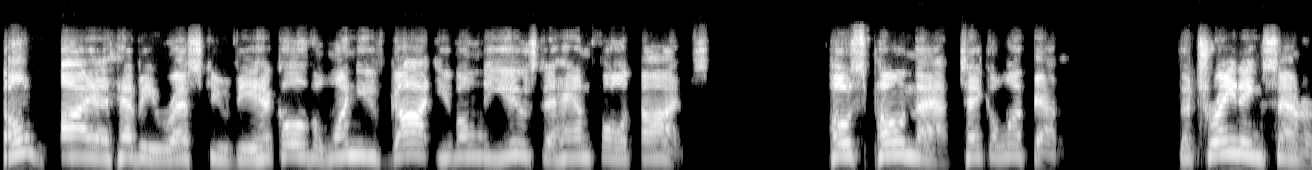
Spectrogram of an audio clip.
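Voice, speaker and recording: A man with a high voice speaks at a moderate pace, raised and projected. The tone is bright and sharp, and the sound is dry and close with no echo. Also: ordinary pitch variation. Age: 70s. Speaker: public commenter, former state legislator, landlord. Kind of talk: public comment at a board meeting. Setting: public board meeting.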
